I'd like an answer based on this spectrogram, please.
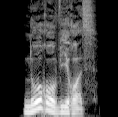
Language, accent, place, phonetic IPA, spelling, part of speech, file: German, Germany, Berlin, [ˈnoːʁoˌviːʁʊs], Norovirus, noun, De-Norovirus.ogg
- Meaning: norovirus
